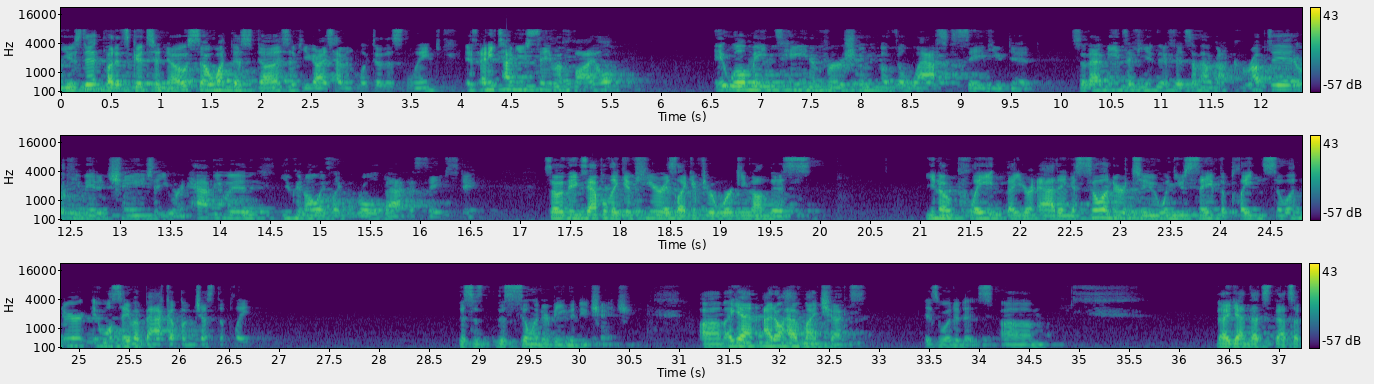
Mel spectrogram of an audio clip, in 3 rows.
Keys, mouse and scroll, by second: 2.5 click, 3.8-5.6 scroll up 1, 32.8-33.3 scroll down 1, 35.4 click, 37.0 click.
